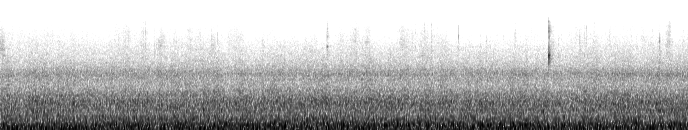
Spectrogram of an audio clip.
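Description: Steady, loud rumble of a Shinkansen bullet train heard from inside the passenger cabin while it runs, with a single short click about seven seconds in.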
